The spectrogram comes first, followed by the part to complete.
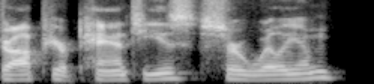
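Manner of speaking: ordinary delivery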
